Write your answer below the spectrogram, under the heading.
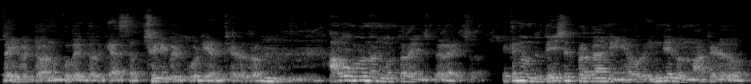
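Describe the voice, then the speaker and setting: A man with a fairly high pitch makes very wide pitch swings, heard through noticeable background noise and audible room echo. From Kolar, southern Karnataka, India. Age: 60s. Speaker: retired police officer. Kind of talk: radio interview. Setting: radio studio.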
